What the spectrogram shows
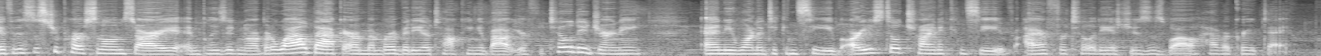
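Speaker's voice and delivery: normal talking voice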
